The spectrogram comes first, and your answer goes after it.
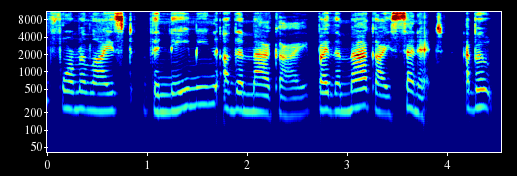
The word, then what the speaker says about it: Magi: the same but pronounced Magi rather than Magi this had been based on the hard G of the Greek word go meaning sorcerer or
